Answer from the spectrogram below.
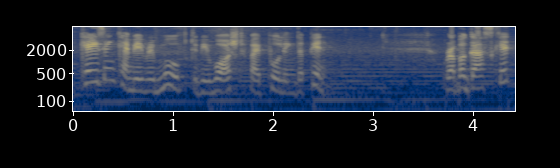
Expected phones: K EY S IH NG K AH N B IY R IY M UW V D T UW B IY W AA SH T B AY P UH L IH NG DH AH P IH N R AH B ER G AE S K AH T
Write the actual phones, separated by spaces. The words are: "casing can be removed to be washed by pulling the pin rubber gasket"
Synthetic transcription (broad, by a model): K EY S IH NG K AH N B IY R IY M UW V T UW B IY W AA SH T B AY P UH L IH NG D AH P IH N R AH B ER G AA S K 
